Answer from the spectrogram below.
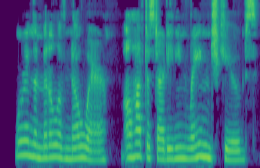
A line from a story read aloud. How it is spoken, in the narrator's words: Jared says mournfully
